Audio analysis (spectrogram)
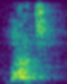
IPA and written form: raɪt (right)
